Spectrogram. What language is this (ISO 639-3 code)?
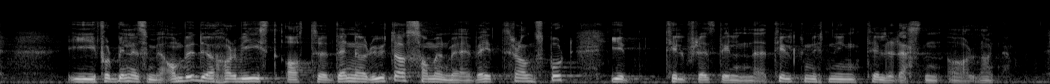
nor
